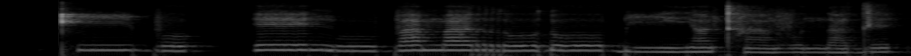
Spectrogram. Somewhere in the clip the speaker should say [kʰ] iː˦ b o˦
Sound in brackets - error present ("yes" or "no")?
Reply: no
